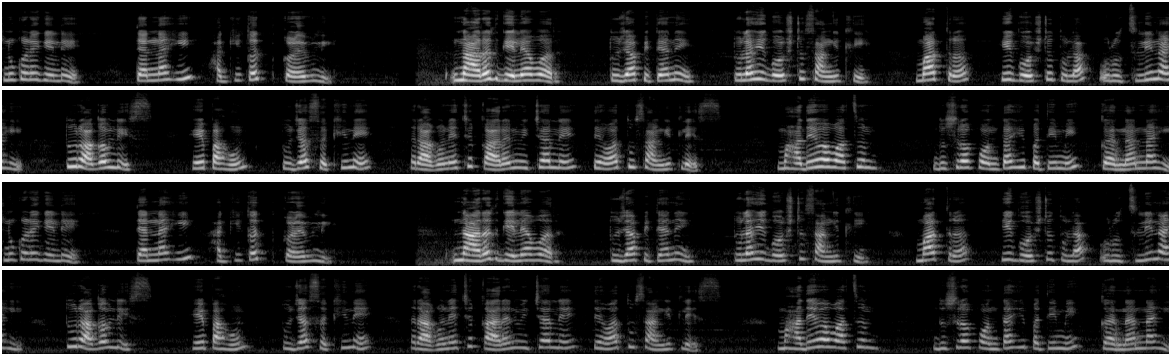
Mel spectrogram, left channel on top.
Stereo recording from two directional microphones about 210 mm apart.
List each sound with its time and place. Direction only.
0.0 s a woman's voice: 15° left (ahead or behind)
2.1 s a woman's voice: 15° right (ahead or behind)
2.4 s a woman's voice: 15° left (ahead or behind)
4.4 s a woman's voice: 15° left (ahead or behind)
